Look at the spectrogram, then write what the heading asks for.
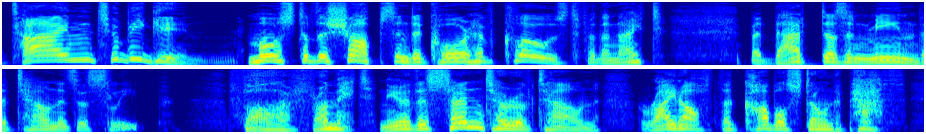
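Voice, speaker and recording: An actor playing an excitable, earnest living twenty-sided die who runs fantasy tabletop games with playful, theatrical storytelling. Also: male voice, a little high, no room sound, clean studio sound. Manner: expressive, playful, shifting into grand storyteller phrasing. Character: excitable, earnest twenty-sided die come to life, eager game master. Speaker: tabletop game master. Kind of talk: theatrical fantasy game narration.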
